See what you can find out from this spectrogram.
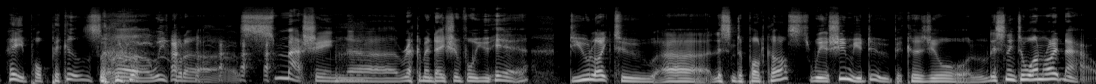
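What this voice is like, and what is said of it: Local radio DJ ad voice. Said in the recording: “the ad voice ... local radio DJ voice”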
